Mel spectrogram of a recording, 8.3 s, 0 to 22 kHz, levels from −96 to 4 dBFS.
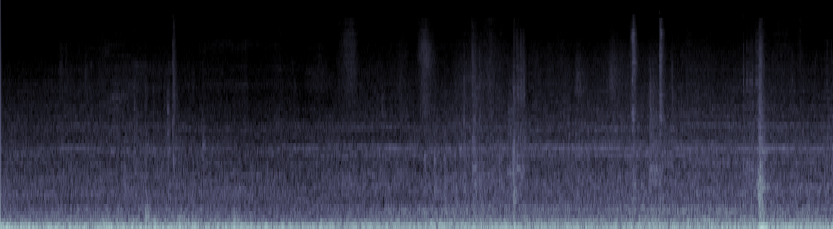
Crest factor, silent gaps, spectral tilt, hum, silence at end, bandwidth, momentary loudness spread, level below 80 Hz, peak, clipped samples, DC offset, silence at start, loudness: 18 dB; none; -8 dB/octave; none; 0 s; 8.2 kHz; 4 LU; -34 dBFS; -14 dBFS; under 0.1%; under 0.1%; 0 s; -38 LUFS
